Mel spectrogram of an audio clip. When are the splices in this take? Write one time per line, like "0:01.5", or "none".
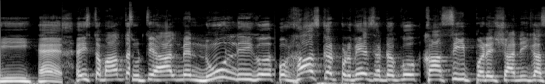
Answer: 0:01.2
0:02.7
0:04.2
